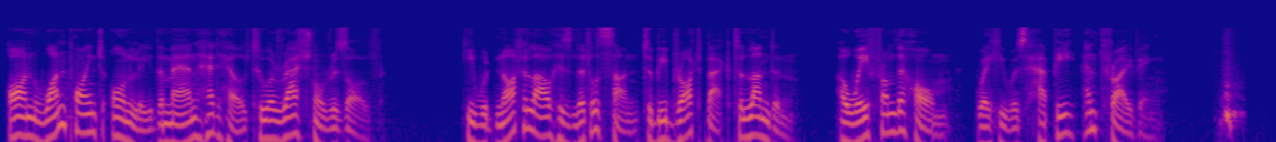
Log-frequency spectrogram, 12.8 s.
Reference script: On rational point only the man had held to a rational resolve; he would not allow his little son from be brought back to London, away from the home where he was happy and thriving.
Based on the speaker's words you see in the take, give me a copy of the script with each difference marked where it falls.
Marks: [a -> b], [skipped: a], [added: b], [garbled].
On [rational -> one] point only the man had held to a rational resolve; he would not allow his little son [from -> to] be brought back to London, away from the home where he was happy and thriving.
